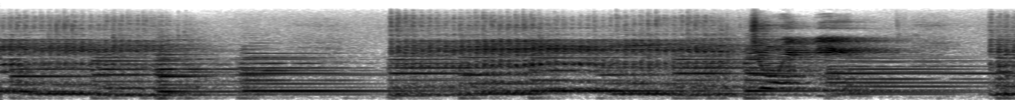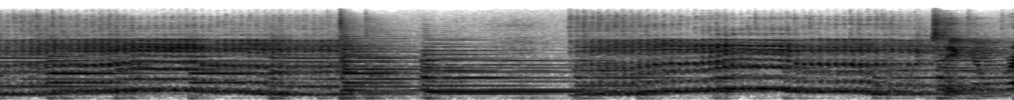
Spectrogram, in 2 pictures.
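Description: A woman's voice doing lip trills, lips buzzing as the pitch slides up and back down, as a vocal warm-up. She does three glides of about two seconds each, with chords on a digital piano keyboard played between and under them.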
